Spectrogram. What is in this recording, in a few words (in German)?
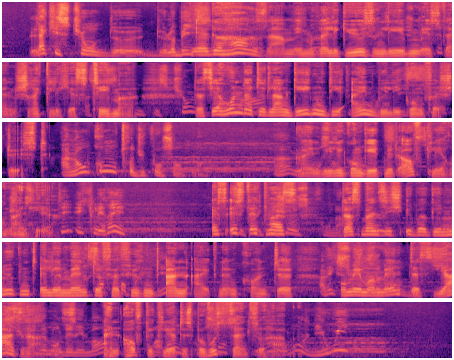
Voice Over, frauen; Arte; Die Nonne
